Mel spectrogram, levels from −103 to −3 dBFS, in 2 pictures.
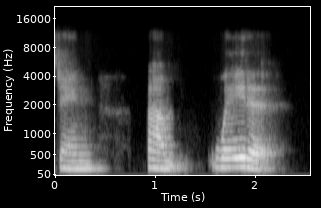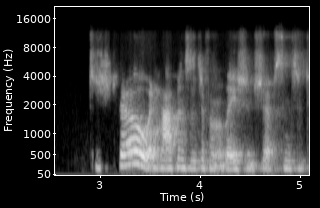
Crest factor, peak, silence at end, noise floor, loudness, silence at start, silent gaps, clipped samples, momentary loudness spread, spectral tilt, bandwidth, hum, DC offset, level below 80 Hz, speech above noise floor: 18 dB; -6 dBFS; 0 s; -83 dBFS; -24 LUFS; 0 s; none; under 0.1%; 17 LU; -5.5 dB/octave; 12 kHz; none; under 0.1%; -72 dBFS; 60 dB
